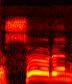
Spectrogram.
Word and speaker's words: Søren: All right, we want to begin with Søren Kierkegaard, or Søren, if you want to be very careful. His first name is spelled S-O-R-E-N, and you slash the O.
